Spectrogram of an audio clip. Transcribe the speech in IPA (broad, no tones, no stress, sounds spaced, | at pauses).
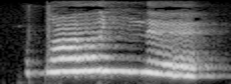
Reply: dˤ ʌː ɲ n ɛ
